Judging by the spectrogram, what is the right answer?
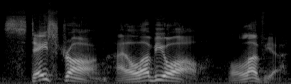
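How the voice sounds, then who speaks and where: An actor playing a smug, theatrical heist mastermind with a wry, measured delivery in a video game cutscene. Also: male voice, medium pitch, wildly swooping pitch, a bit bright, slight background noise, full character voice. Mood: wry, mock-tender.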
